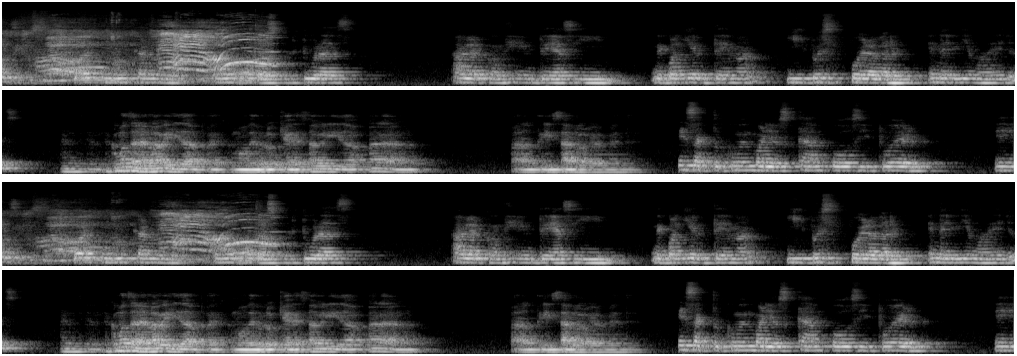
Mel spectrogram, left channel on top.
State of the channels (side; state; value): both; normal; correlation 0.79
